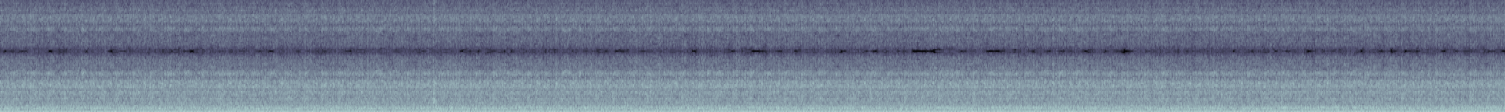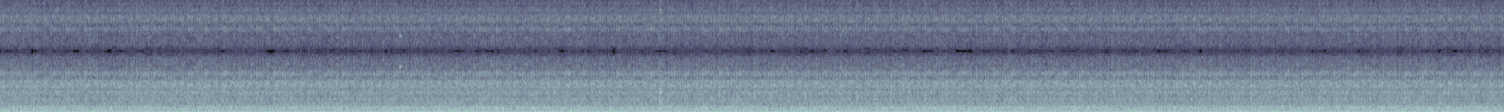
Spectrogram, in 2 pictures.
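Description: Tow truck's engine idling steadily, with a low, even throb.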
